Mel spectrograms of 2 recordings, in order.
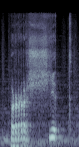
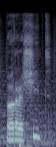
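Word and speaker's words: בְּרֵאשִׁית: video, you might think that this word is pronounced as brshit. But in this video I will show you what all of these little dots mean, so that you will know that this is actually the word brshit, which means in the beginning.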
